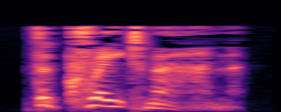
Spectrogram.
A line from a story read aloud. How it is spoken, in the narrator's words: Vale snapped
